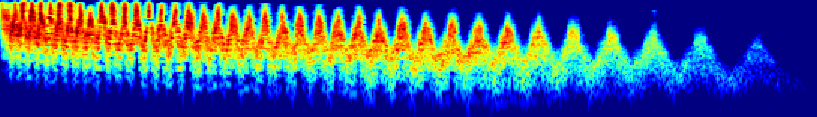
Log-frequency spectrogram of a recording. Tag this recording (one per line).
fx
sci-fi
slowdown
slowing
